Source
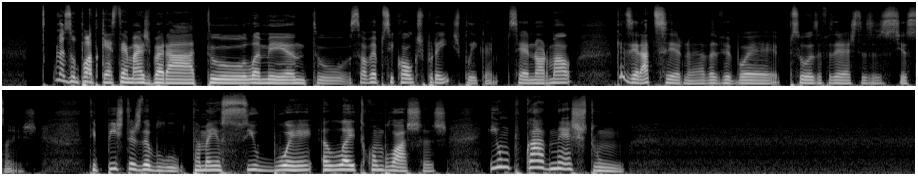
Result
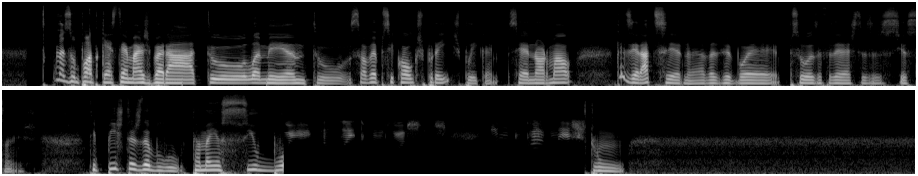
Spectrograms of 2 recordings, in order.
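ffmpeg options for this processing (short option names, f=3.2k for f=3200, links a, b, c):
-filter_complex "[0:a]asettb=1/sr,asplit=3[a][b][c];[a]atrim=end=1.804[d];[b]atrim=start=1.8:end=2.65,asetpts=PTS-STARTPTS,afade=t=in:d=0.004:c=qsin,afade=t=out:st=0.846:d=0.004:c=qsin,highpass=240[e];[c]atrim=start=2.646[f];[d][e]acrossfade=d=0.004:c1=hsin:c2=qsin[g];[g][f]acrossfade=d=0.004:c1=qsin:c2=hsin,asettb=1/sr,asplit=3[h][i][j];[h]atrim=end=11.954[k];[i]atrim=start=11.95:end=14.97,asetpts=PTS-STARTPTS,afade=t=in:d=0.004:c=qsin,afade=t=out:st=3.016:d=0.004:c=qsin,asuperpass=centerf=3300:order=12:qfactor=1.4[l];[j]atrim=start=14.966[m];[k][l]acrossfade=d=0.004:c1=hsin:c2=qsin[n];[n][m]acrossfade=d=0.004:c1=qsin:c2=hsin,highshelf=f=2.4k:t=q:w=3:g=-9,volume=-1dB"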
